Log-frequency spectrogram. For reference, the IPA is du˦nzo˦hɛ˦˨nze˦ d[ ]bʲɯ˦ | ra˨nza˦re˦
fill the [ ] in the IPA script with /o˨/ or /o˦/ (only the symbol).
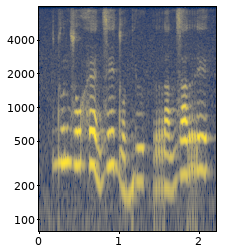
o˨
